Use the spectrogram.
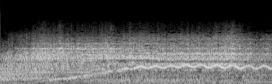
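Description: Trucks and jeeps scuttle around on a vast concrete strip at Dry Wells, Texas, among cranes and loading machinery beneath a rocket, in the radio play Destination Moon; engines drone steadily and loudly while one motor's whine climbs in pitch and then holds with a wavering tone. No one speaks.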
